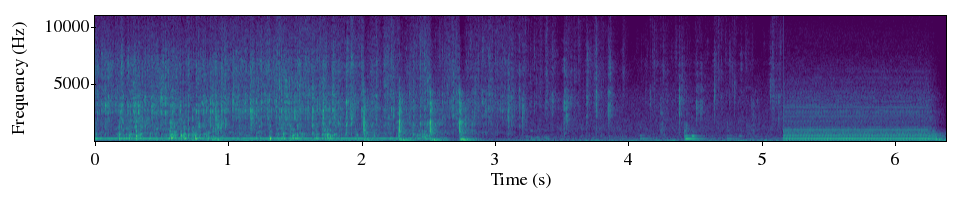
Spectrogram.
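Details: Boat black-water holding tank pump test after finishing its wiring: splashing and gurgling, then a steady even hum as it drains without strain. Normal pump operation.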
